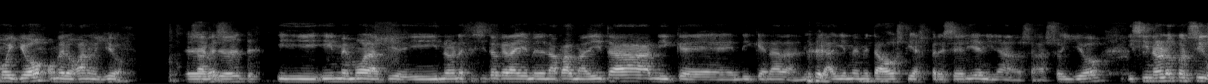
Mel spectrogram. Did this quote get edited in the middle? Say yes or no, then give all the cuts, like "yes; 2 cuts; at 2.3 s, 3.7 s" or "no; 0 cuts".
yes; 1 cut; at 2.7 s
